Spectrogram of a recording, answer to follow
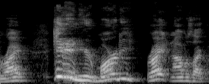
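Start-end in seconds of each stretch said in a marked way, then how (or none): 0.5-1.4 Doc Brown. Retold or imitated. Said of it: "looked like Doctor Emmett Brown".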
